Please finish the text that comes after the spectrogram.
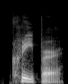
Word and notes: creeper: American English

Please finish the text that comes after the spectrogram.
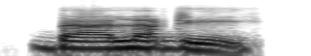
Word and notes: balladeer: Indian

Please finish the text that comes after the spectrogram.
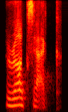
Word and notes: rucksack: Indian

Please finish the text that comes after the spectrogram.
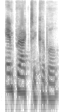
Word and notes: impracticable: Indian

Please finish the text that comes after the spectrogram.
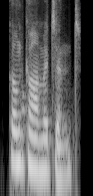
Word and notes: concomitant: Indian

